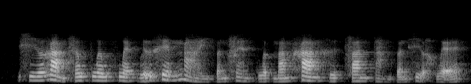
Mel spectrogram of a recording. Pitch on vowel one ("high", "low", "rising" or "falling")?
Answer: rising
